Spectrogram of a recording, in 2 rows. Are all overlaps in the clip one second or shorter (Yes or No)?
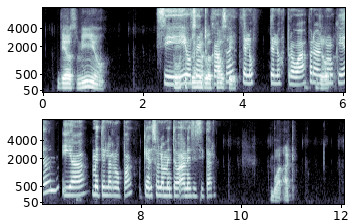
No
